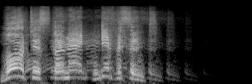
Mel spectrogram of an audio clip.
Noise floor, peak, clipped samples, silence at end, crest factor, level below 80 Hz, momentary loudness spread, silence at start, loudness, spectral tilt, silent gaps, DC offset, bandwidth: -69 dBFS; 0 dBFS; under 0.1%; 0.95 s; 18 dB; -56 dBFS; 12 LU; 0 s; -13 LUFS; 0 dB/octave; none; under 0.1%; 16 kHz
